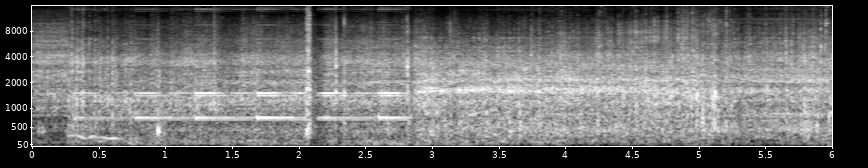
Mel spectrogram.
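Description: Plarail DX Crossing Station toy playing an electronic sound effect: a beeping tone, broken into short pulses, for about two and a half seconds with a click near its end. It is followed by a steady mechanical whir from the battery-powered toy running.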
